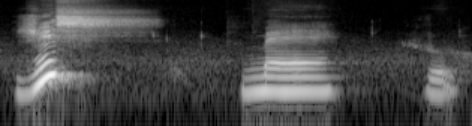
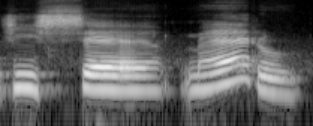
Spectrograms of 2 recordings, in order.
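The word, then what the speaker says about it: ישמרו: Yish me ru. Ya. Jadi yang di sini sewanya tidak dibunyikan ya, jadi yish me ru, bukan yise meru tetapi yish silent baru meru ya jelas di sini?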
